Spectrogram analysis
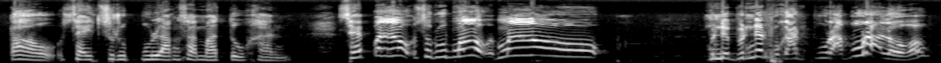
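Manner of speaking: ordinary talk, nothing marked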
